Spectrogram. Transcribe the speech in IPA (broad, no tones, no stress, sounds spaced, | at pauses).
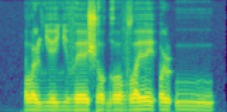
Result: lˠ ɛ ɭ ʎ eː ʎ e v ɛː ʃ ɾ ɔ ɡ ɔː v lˠ eː ʔ ɔ ɭ ʔ uː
